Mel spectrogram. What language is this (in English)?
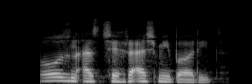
Persian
